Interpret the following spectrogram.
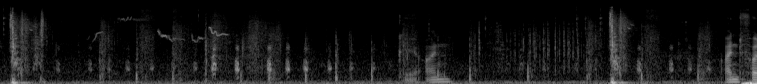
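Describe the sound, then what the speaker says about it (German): Chickens in the Mist Survival game, scattered short clucks and bird calls over sharp footsteps or thuds, with someone talking in German over them. "Hier laufen ein paar Hühner rum."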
